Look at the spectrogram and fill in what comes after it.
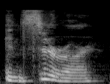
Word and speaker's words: Incineroar: That is a Gardevoir, a Venusaur, Incineroar, a Dreadnought, and Eldegoss.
